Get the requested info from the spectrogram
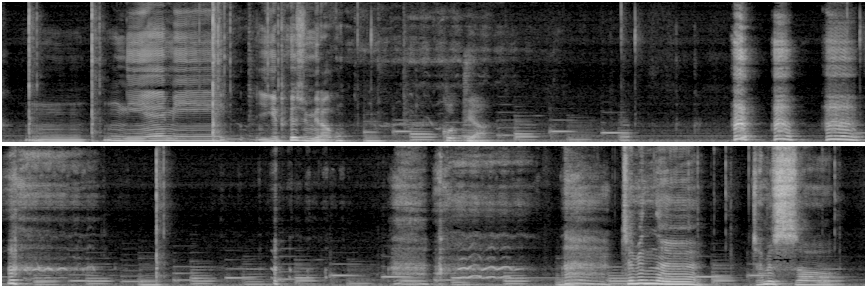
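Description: Stream donation-alert sound clips playing one after another: short snatches of voices and music, including a simple tune of short notes.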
